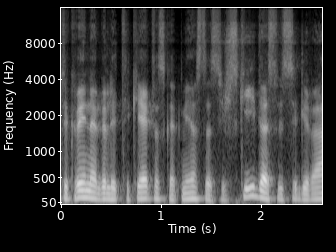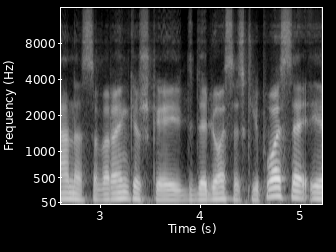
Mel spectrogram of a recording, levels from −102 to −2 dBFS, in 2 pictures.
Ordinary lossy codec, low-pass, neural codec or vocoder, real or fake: Opus, 24 kbps; 14.4 kHz; autoencoder, 48 kHz, 32 numbers a frame, DAC-VAE, trained on Japanese speech; fake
